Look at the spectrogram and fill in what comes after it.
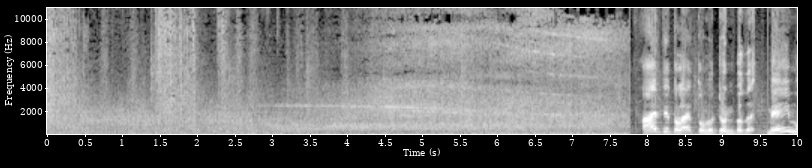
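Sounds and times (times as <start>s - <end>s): jet engine roar with whine: 0.0s - 7.8s.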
